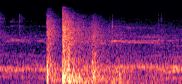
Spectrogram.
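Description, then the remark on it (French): Two sharp firework bangs, fired toward police at Place de la République, go off in quick succession, the second followed by a brief crackling tail, over a steady wash of outdoor background noise. “des tirs d'artifice qui sont tirés en direction donc des forces de l'ordre”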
